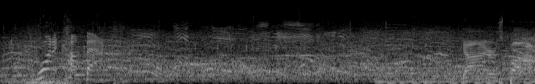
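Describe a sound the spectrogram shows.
A crowd cheers and shouts in an open-air stadium.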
